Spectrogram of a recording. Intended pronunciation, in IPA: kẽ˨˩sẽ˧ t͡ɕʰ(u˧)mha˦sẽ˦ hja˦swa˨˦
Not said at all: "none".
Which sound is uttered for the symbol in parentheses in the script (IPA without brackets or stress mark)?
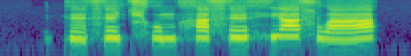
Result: u˧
